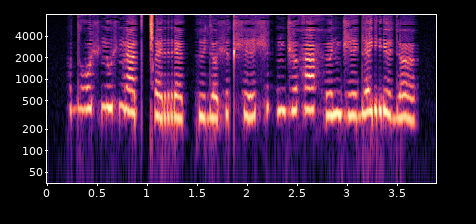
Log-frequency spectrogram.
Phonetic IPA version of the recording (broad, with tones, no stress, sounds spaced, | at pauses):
dʱ ɔ˦ ʃ n u˦ ʃ n a˧ t ǀ ɛ˨ r ɛ˨ kː y˨ d œ˨ ʃ ʏ˦ t ʃ e˨˦ ʃ | n d͡ʒ œ˦ h a˦ h ʏ˨˦ n d͡ʒ e˧ d ɛ˦ rʲ œ˦˨ d œ˦˨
